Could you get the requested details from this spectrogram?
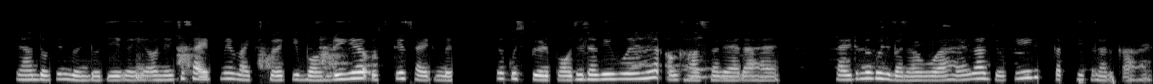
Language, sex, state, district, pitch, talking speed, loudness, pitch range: Hindi, female, Bihar, Sitamarhi, 215 Hz, 210 wpm, -17 LUFS, 195-255 Hz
